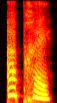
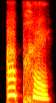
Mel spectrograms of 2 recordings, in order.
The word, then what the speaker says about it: après: Après. Meaning after. Say it with me. Après. Après. You've probably noticed the final S in both words is silent. We don't pronounce it, but it's still there in writing.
